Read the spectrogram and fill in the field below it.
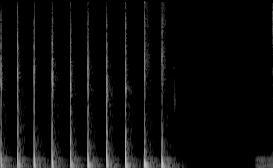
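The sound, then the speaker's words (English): A steady run of about nine sharp hand claps at an even, brisk pace, then a short silence before one more clap. No one speaks. “Yeah, let me clap.”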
